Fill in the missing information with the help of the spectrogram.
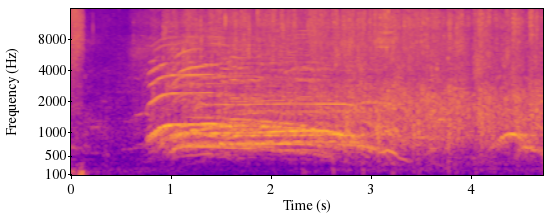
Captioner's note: cheering, applause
